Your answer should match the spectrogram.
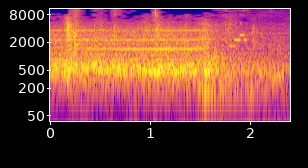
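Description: Korail 8200-class electric locomotive standing coupled, its electrical equipment and cooling blowers giving a steady whine and hum. Two short clicks come about a quarter second and a second in.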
